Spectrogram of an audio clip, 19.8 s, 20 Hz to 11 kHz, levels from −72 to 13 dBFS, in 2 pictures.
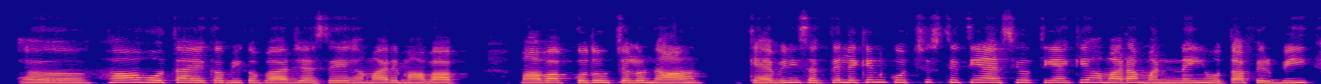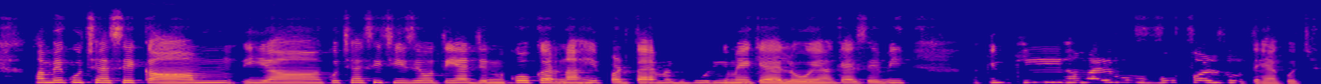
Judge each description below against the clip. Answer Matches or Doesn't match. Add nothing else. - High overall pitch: Matches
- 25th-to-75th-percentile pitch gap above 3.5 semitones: Doesn't match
